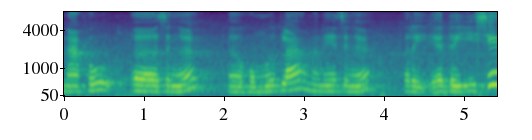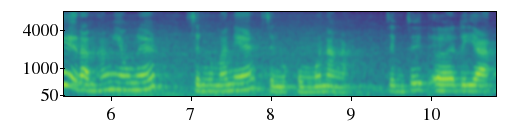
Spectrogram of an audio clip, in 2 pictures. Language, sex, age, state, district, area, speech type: Bodo, female, 45-60, Assam, Chirang, rural, spontaneous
